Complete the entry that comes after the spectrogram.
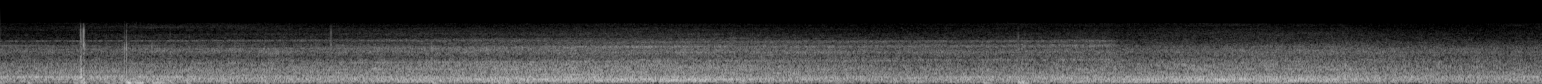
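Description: Long Island Rail Road electric multiple-unit train moving along the platform: a steady rumble of wheels and motors, with a thin high whine over it that stops about eleven seconds in.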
